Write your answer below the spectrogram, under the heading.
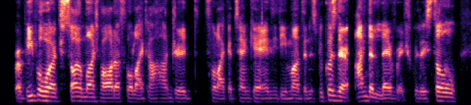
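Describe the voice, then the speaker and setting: Very rapid, nearly pause-free delivery in a New Zealand accent, bright and sharp in tone, with fairly even intonation over a quiet background. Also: man. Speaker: high-ticket sales closer. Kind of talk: interview podcast. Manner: casual, repetitive with false starts.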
